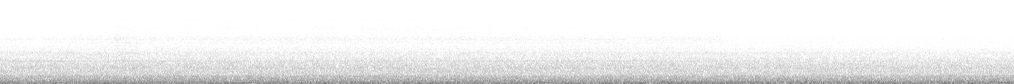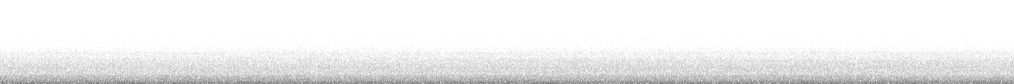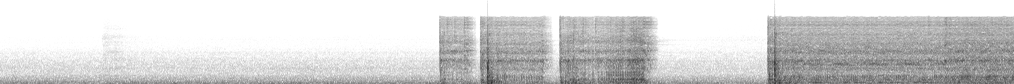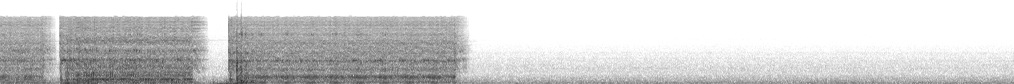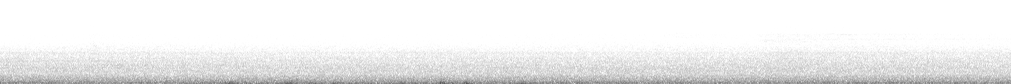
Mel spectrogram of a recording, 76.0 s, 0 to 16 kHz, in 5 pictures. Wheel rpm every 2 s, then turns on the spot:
0, 0, 0, 0, 0, 0, 0, 0, 0, 0, 0, 0, 0, 0, 0, 0, 0, 0, 60, 110, 30, 170, 210, 200, 160, 230, 50, 0, 0, 0, 0, 0, 0, 0, 0, 0, 0, 0.
none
